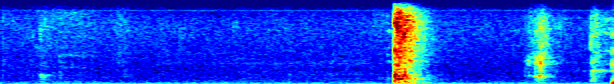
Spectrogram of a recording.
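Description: Faint room tone, broken about one and a half seconds in by a single short, sharp knock or click.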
